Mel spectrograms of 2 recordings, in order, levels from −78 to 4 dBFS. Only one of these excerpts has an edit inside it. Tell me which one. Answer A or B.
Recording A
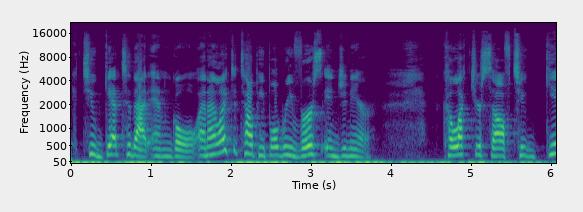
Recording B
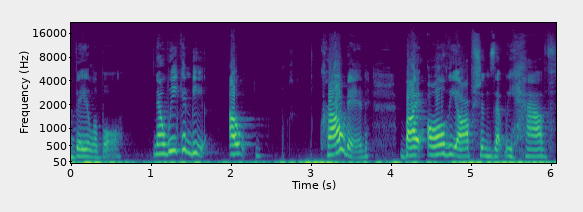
A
